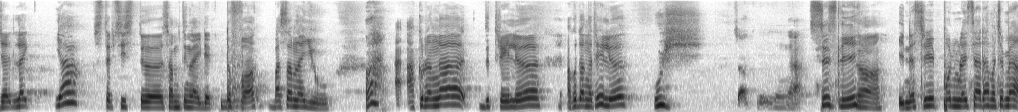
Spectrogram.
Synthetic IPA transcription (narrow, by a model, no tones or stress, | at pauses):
d͡ʒalajk̚jast̪ɛp̚sist̪əsãmt̪ɪ̃ŋlajk̚dɛt̚d̪əfak̚basaməlajuaʔakunaŋald̪ət̪ɾeləakudaŋɡat̪ɾelə | uʃ | soakuŋa̰ʔsiəsliaindast̪ɾipɔnməlajsiadahmat͡ʃamja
